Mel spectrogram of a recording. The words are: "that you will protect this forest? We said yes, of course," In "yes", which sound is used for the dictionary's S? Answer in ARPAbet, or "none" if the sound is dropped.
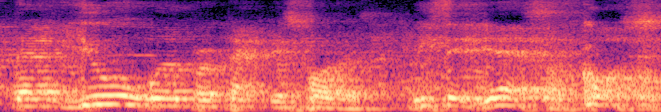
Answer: S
